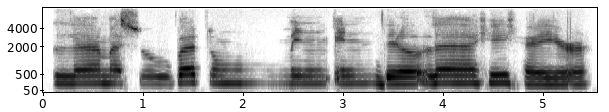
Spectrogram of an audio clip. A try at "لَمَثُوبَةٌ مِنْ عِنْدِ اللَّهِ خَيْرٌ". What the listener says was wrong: عند اللہ خیر، اور ساتھ میں لا کو لمبا نہیں کرنا.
